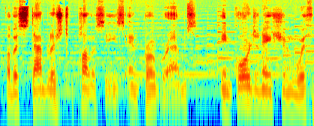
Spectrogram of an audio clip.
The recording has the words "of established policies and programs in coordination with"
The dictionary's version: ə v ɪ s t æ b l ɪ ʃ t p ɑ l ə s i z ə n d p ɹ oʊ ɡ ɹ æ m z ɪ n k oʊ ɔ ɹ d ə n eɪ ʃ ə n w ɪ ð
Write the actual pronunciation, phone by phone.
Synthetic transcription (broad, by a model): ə v ɪ s t æ b l ɪ ʃ t p ɑ l ə s i z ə n p ɹ oʊ ɡ ɹ æ m z ɪ n k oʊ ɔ ɹ d n eɪ ʃ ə n w ɪ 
